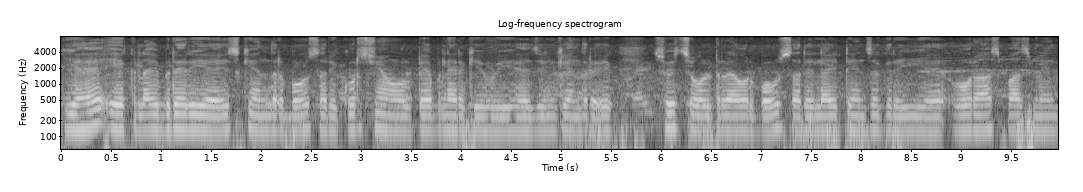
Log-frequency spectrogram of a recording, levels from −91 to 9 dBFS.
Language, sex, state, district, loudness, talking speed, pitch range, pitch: Hindi, male, Rajasthan, Bikaner, -15 LUFS, 185 wpm, 125-130 Hz, 125 Hz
